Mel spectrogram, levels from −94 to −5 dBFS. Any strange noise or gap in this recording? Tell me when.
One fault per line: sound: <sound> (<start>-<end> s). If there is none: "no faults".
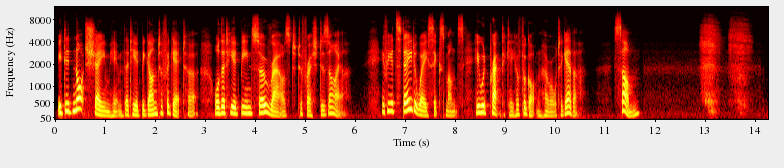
sound: sniff (12.9-14.0 s)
